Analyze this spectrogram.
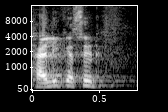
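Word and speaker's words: phthalic: इसी को हम लोग बोलते हैं थैलिक एसिड। थैलिक एसिड, थैलिक एसिड, इसी को हम लोग क्या बोलते हैं? थैलिक एसिड। ये साइलेंट रहता है, थैलिक एसिड।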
